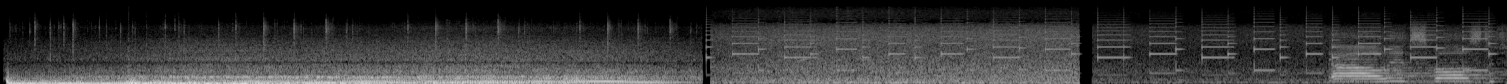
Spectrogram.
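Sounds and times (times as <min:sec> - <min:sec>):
waterfall rushing with deep rumble: 0:00.8 - 0:10.8.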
